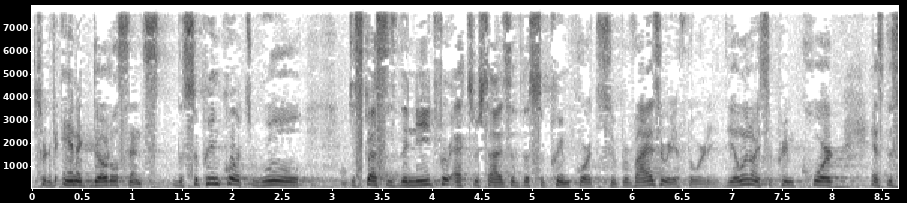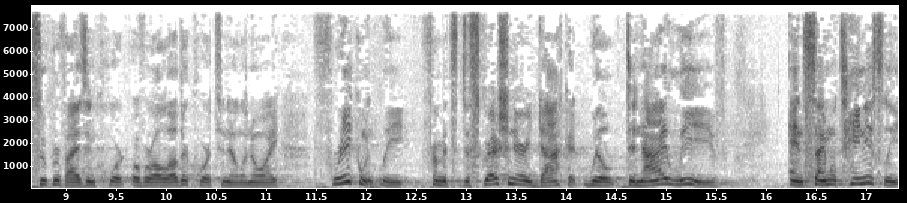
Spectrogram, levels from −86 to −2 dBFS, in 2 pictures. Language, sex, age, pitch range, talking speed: English, male, 50-69, 145-180 Hz, 150 wpm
